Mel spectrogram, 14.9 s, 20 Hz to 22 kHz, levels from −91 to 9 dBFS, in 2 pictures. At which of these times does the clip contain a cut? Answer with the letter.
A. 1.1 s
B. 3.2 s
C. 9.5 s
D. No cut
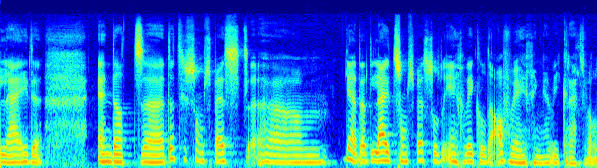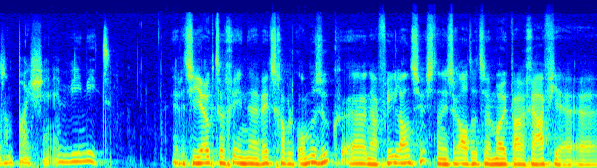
D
